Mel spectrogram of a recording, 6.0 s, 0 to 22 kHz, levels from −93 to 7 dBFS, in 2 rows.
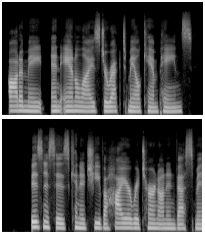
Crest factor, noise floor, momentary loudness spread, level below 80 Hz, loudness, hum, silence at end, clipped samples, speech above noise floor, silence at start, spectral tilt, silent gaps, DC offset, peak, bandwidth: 18 dB; under -90 dBFS; 6 LU; -64 dBFS; -23 LUFS; none; 0 s; under 0.1%; over 68 dB; 0.1 s; -5.5 dB/octave; none; under 0.1%; -4 dBFS; 13 kHz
